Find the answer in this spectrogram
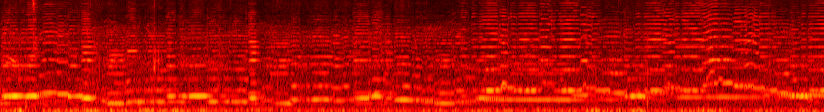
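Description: Background music: a slow fiddle melody moving in held, stepwise notes over a low steady rumble.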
